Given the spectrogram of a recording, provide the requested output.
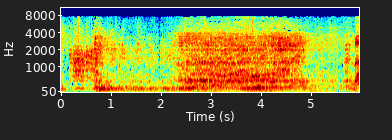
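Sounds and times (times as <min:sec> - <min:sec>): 
car engine revving and accelerating: 0:00.6 - 0:05.9.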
